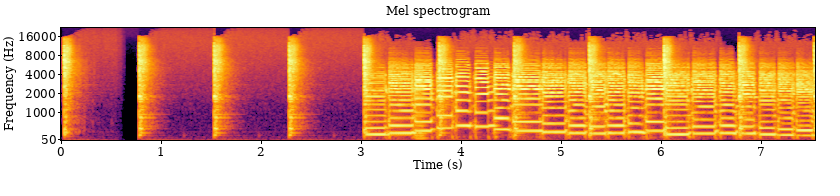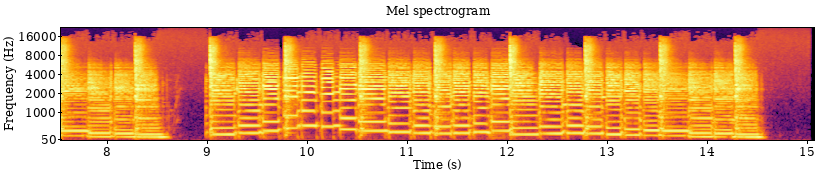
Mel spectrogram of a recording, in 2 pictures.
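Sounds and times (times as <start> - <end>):
rock guitar playing triplets and quadruplets as a solo rhythm exercise: 3.0 - 14.6.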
